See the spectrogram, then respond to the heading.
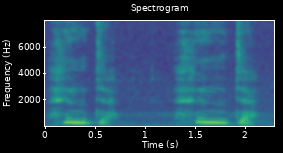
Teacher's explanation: Le do, ici on l'entend presque pas, il est presque de.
